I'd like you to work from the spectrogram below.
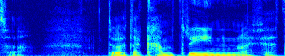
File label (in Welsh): "camdrin", Welsh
